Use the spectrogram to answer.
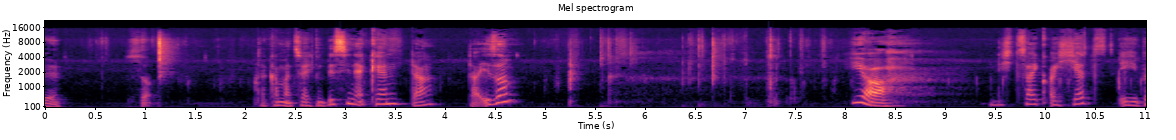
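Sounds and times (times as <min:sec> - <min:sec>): plastic sheets clicking and tapping: 0:05.2 - 0:07.6.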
